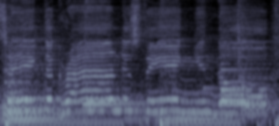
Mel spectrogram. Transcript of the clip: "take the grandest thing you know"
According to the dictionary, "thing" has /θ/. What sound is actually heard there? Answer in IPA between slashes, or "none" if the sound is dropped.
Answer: /θ/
